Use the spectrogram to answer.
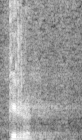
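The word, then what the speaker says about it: بِرّ: Ya kalau di isim fa'ilnya umumnya guru-guru kita baca barin, tapi untuk masdarnya, untuk kebaikan bacanya apa? Birrun.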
